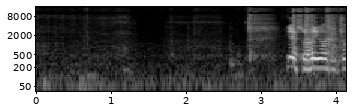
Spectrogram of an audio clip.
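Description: A washing machine door shuts with a click.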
